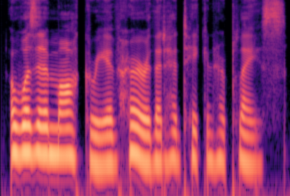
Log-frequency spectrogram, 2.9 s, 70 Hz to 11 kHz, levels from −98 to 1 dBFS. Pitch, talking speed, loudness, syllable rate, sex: 180 Hz, 250 wpm, -19 LUFS, 6.0 syllables/s, female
